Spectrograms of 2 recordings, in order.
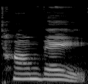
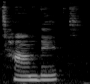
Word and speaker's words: Tombe: yes and it's pronounced tombe it's not tombit it's not tombert or anything it's tom tom bay like buffet that tombe but um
